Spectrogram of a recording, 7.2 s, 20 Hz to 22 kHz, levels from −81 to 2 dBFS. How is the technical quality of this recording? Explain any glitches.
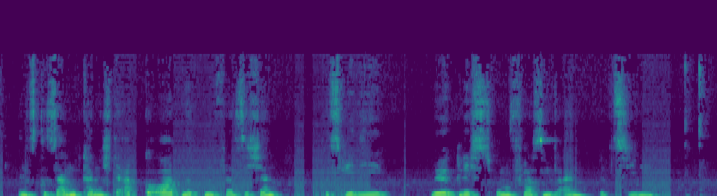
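The recording is compromised by one fault that runs through the whole speech clip.

Computer activity noise is present throughout. Changing load from the processor, graphics card or mouse pulls on a ground the audio circuit shares with the computer, and that fluctuation lands in the signal. Here it comes through as a buzzy, chirping pulse repeating at roughly 300 Hz, sitting around 25 dB below the speech. It shifts with the machine's activity rather than following the voice.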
